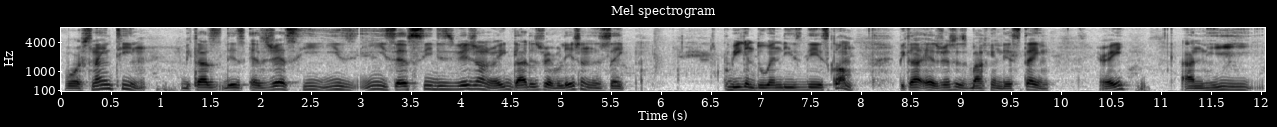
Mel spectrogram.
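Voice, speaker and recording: A man hosts a religious commentary, reading scripture aloud at a slow pace. He breaks off often with fillers and keeps asking "right?" His voice is mellow and soft-edged. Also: medium pitch.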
